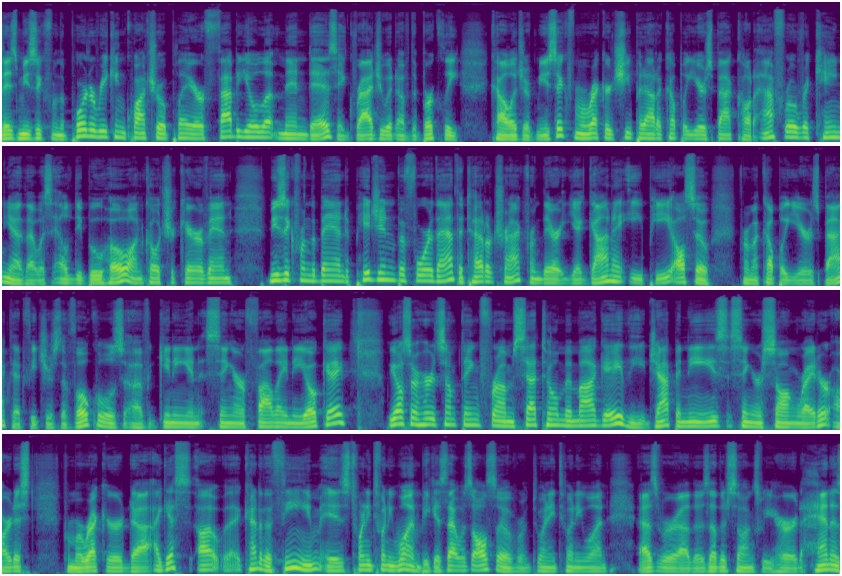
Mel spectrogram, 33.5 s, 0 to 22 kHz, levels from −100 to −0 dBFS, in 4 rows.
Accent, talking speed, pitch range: American, 195 wpm, 100-140 Hz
